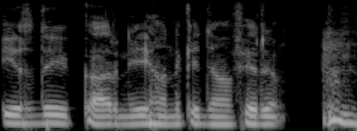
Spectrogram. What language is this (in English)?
Punjabi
